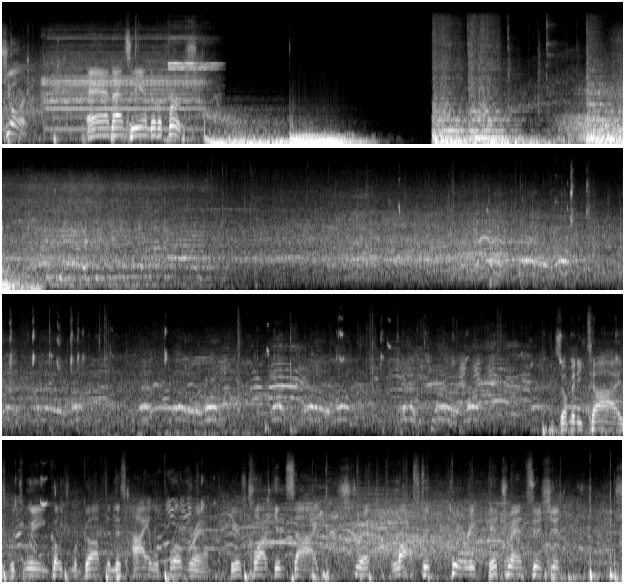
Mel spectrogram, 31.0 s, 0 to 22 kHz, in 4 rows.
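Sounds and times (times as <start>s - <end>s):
arena crowd noise: 0.0s - 2.6s, 7.6s - 31.0s.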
